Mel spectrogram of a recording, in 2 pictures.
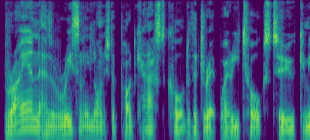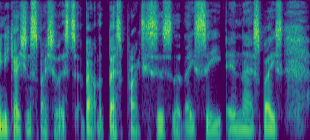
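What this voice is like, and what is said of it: Northern British accent. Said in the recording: “a dignified gentleman with a British accent ... a coarse northern accent that I've got”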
